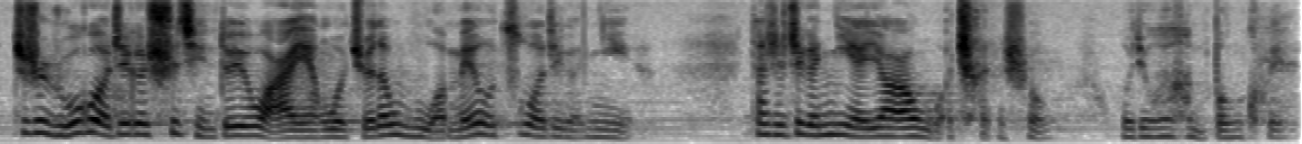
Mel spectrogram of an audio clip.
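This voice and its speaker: Someone with a slight Gansu accent speaks at a very fast pace. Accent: slight Lanzhou. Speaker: podcast co-host. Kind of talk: casual chat.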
